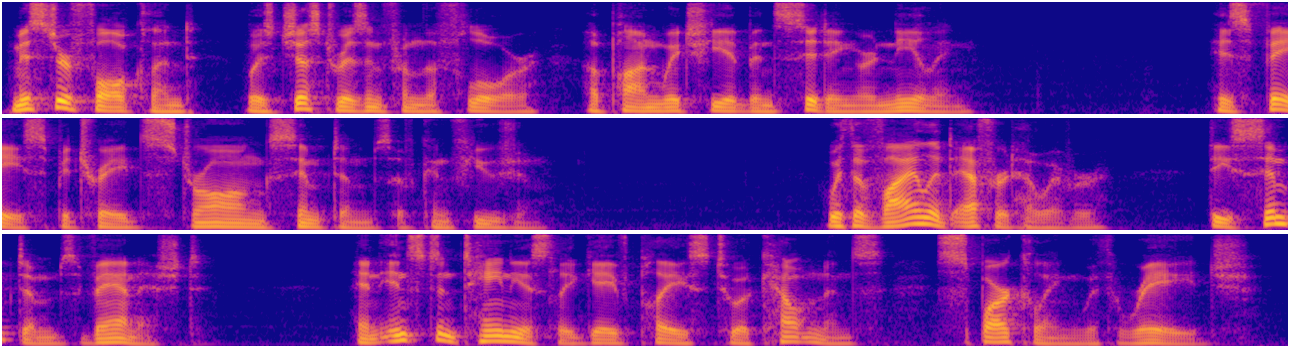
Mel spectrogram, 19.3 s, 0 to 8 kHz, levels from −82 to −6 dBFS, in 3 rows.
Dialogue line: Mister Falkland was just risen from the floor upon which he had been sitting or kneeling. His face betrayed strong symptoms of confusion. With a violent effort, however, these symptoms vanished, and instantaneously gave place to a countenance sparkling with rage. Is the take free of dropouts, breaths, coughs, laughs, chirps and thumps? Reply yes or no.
yes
